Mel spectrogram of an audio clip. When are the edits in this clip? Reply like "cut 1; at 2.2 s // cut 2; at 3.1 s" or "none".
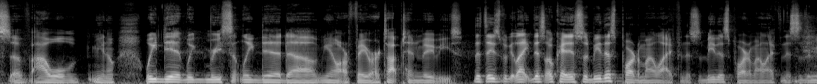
cut 1; at 4.6 s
